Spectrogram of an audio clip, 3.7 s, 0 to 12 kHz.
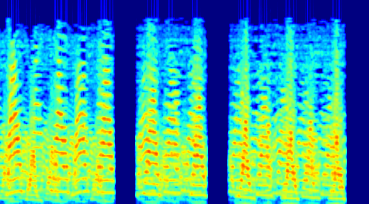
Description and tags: Synth Loop - Itchy & Skratchy
Snippet of a minibrute synth experiment. Loops at approx 129.7 bpm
